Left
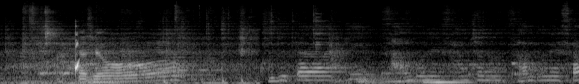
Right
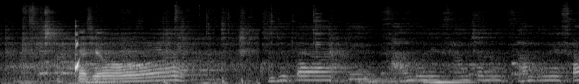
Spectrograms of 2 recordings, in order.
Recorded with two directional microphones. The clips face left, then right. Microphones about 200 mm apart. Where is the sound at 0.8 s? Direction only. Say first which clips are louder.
Right 4 dB; 25° right (ahead or behind).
